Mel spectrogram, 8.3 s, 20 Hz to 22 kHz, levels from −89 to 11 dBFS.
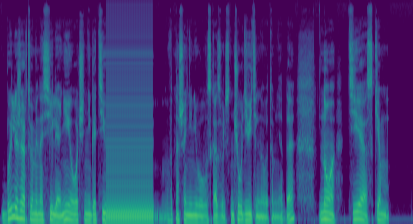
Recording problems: audio freezing; at 2 s for 1 s

